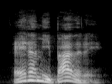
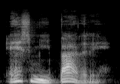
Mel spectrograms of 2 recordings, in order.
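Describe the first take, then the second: First: Exclaiming. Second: Slow, gentle and tender; sweet voice. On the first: Boy Roberto recognizes his father, exclaiming. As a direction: burst out with it, stunned and eager. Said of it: "exclamó Roberto Grant". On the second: Boy tells Thalcave about his father, slow and tender. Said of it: "dijo con voz dulce". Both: A narrator's reading.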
